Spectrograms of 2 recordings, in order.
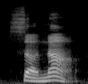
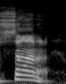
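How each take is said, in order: First: The final syllable is long and strong. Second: The final syllable is short and weak. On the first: "there's a big na at the end" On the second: "that's not how you say her name, it's Sana"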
